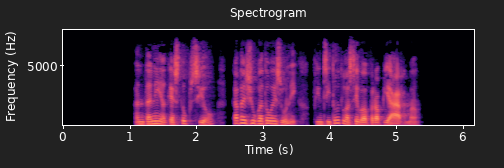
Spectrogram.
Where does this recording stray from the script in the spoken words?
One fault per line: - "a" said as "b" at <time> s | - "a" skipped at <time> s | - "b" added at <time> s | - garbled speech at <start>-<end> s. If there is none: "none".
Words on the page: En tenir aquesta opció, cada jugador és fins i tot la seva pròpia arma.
- "únic" added at 3.4 s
